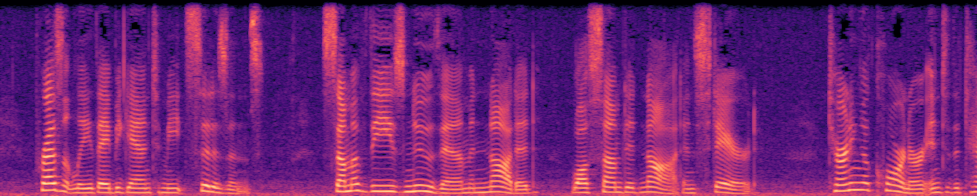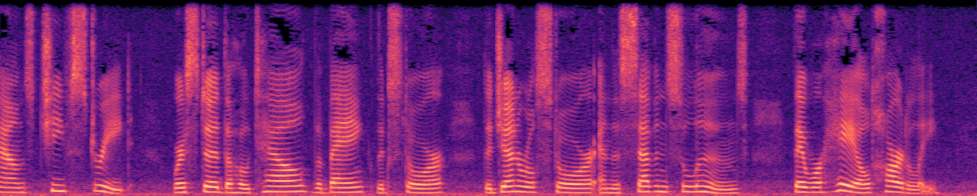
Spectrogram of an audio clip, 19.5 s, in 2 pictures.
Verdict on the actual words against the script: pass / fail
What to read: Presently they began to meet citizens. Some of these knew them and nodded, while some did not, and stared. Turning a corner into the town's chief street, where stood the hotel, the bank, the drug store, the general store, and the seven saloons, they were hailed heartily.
fail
